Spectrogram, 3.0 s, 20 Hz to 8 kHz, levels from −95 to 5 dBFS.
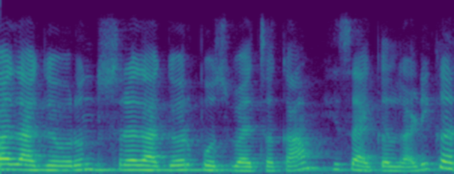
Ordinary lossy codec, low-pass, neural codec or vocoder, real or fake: none; 7.2 kHz; none; real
